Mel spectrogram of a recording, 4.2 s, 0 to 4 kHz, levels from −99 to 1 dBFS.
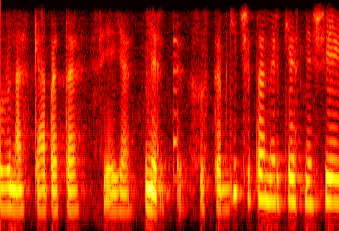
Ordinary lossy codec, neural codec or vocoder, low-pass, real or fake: Opus, 64 kbps; autoencoder, 48 kHz, 128 numbers a frame, DAC-VAE, trained on Japanese speech; 3.6 kHz; fake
